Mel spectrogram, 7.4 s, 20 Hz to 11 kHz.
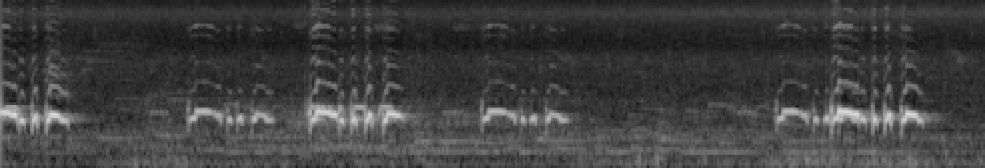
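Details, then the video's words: Local zebra dove, frequent loud singer used as a lure so other doves call at once: five quavering, stuttered coo phrases, loud and soft ones alternating as if two birds trade phrases. "Perkutut Lokal Gacor Suara Besar Pancingan Hanya 3 Detik Perkutut Lain Langsung Bunyi"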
